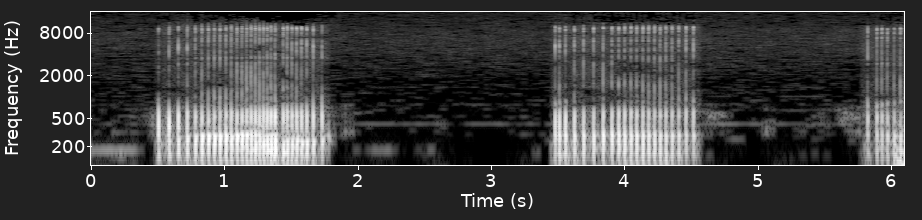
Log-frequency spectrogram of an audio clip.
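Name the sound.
sperm whale clicks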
